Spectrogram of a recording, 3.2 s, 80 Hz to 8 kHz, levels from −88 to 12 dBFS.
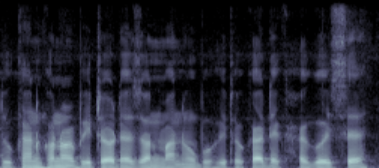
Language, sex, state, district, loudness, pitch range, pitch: Assamese, male, Assam, Sonitpur, -19 LUFS, 90-100 Hz, 95 Hz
